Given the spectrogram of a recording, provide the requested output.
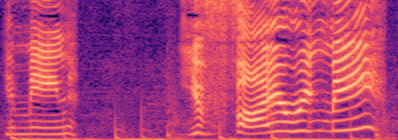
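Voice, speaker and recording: A woman voicing a spoiled, whiny teenage daughter in an animated comedy, sulky and dramatic. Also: very high voice, a little slow, over loud music. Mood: outraged. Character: spoiled whiny teenage girl, stripper hopeful.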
